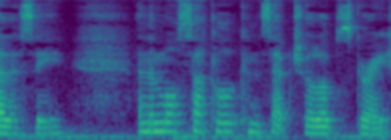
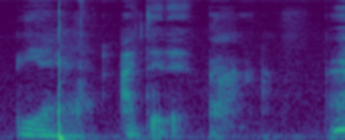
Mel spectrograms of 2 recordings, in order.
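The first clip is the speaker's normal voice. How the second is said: whispering; 6 semitones lower, 8 dB quieter, much slower than usual. Real, not acted. Quiet aside about phone.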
